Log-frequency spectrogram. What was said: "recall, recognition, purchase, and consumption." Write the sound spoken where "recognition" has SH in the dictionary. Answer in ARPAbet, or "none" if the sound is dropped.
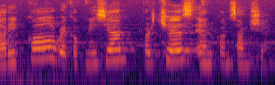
S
